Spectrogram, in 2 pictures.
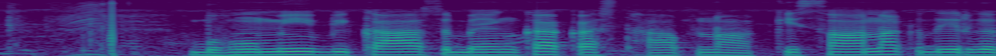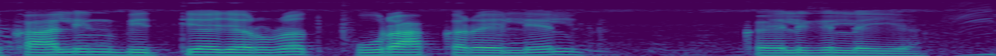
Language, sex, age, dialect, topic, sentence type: Maithili, male, 46-50, Eastern / Thethi, banking, statement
